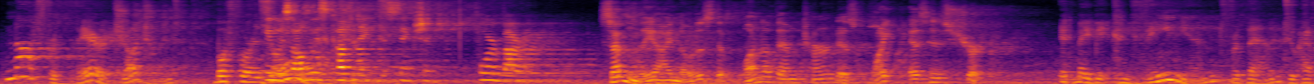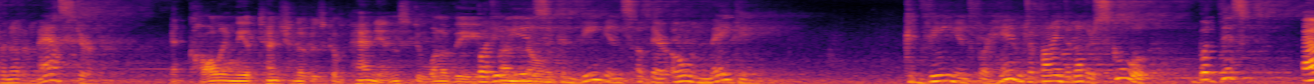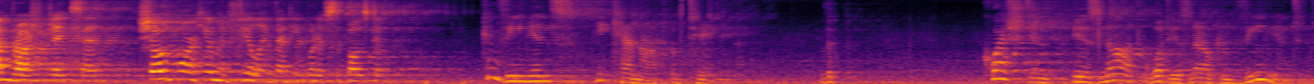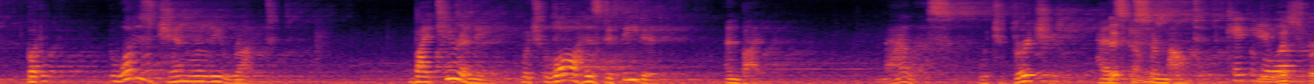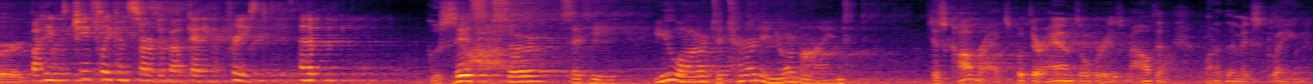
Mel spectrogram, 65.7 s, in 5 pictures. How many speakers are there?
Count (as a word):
three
